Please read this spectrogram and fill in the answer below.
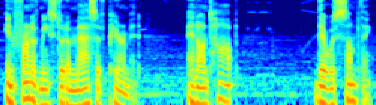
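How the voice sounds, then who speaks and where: An actor playing a paranoid, haunted scientist slipping into madness in an audio drama. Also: male voice, low-pitched, normal speed, close to an everyday voice. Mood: uneasy, haunted.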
